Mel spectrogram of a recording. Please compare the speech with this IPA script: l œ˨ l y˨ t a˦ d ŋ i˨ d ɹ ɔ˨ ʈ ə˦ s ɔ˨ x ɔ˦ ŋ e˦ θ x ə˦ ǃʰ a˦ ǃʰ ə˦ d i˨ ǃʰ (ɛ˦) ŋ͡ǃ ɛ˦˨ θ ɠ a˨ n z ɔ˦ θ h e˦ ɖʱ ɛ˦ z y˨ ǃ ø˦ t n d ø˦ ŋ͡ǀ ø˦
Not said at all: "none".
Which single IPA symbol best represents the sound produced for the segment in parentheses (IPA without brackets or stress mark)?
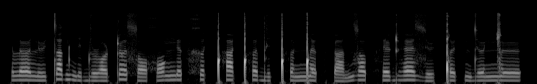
ə˦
